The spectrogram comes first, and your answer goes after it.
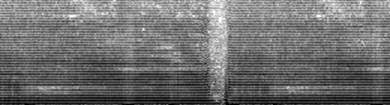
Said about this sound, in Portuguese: Ele vai percorrer de Papa Móvel algumas ruas do centro da cidade, passando pela Avenida Rio Branco e pela Avenida República do Chile, bem ao lado do Espaço Franciscano. A expectativa é grande e já podemos até ouvir a buzina do Papa Móvel.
